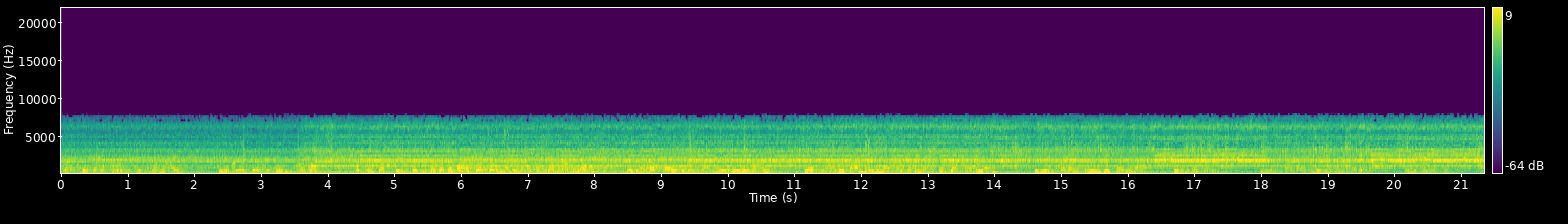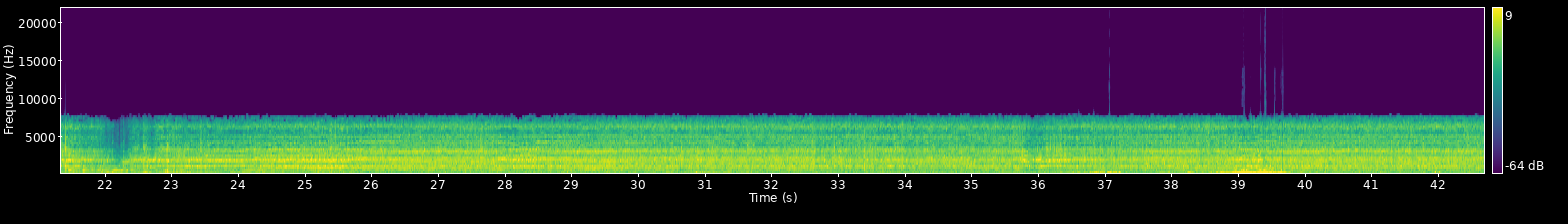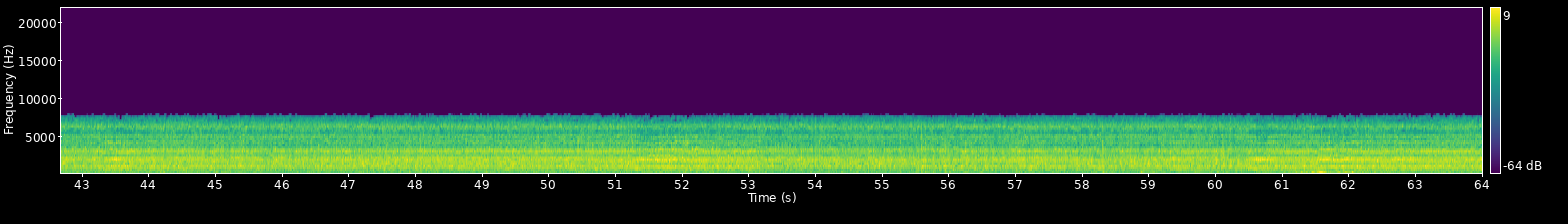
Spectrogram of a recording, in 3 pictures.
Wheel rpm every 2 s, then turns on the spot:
110, 120, 160, 160, 160, 160, 160, 160, 160, 160, 140, 100, 180, 200, 200, 200, 200, 190, 170, 200, 200, 200, 200, 200, 200, 200, 200, 200, 200, 200, 200, 200.
none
